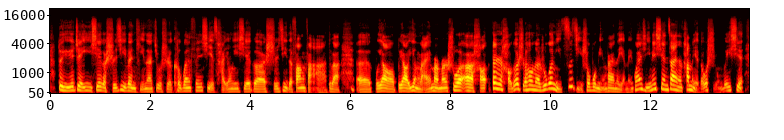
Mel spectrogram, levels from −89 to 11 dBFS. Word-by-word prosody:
对 190 Hz, -4 st, +4 dB
于 160 Hz, +2 st, +2 dB
这 170 Hz, -1 st, +1 dB
一 160 Hz, 0 st, -4 dB
些 175 Hz, +4 st, -1 dB
个 150 Hz, -, 0 dB
实 140 Hz, +1 st, -4 dB
际 170 Hz, -1 st, -1 dB
问 150 Hz, -3 st, +2 dB
题 110 Hz, -4 st, -9 dB
呢， 125 Hz, 0 st, -2 dB
就 130 Hz, 0 st, -7 dB
是 115 Hz, -1 st, -8 dB
客 140 Hz, +6 st, -5 dB
观 145 Hz, +1 st, +1 dB
分 160 Hz, +2 st, -7 dB
析， -, -, -5 dB
采 -, -, -9 dB
用 120 Hz, +1 st, -6 dB
一 125 Hz, -, -5 dB
些 125 Hz, +1 st, -1 dB
个 115 Hz, -2 st, 0 dB
实 120 Hz, +1 st, -6 dB
际 150 Hz, +5 st, -5 dB
的 -, -, -1 dB
方 140 Hz, 0 st, +1 dB
法， -, -, -6 dB
对 -, -, -9 dB
吧？ -, -, -1 dB, 0.3 s
呃， 110 Hz, 0 st, -1 dB
不 125 Hz, -, -6 dB
要 135 Hz, -5 st, +4 dB
不 140 Hz, -, -6 dB
要 140 Hz, -2 st, +5 dB
硬 150 Hz, -7 st, +2 dB
来， 120 Hz, +2 st, -3 dB
慢 140 Hz, -1 st, +3 dB
慢 140 Hz, +1 st, +3 dB
儿 -, -, -1 dB
说， 175 Hz, +4 st, +4 dB
啊 155 Hz, -3 st, +7 dB
好 135 Hz, +1 st, 0 dB
但 260 Hz, -1 st, +6 dB
是 225 Hz, -, +4 dB
好 205 Hz, -, -2 dB
多 230 Hz, +3 st, +3 dB
时 185 Hz, -4 st, -1 dB
候 205 Hz, +1 st, +2 dB
呢， 180 Hz, -2 st, +3 dB
如 185 Hz, +6 st, 0 dB
果 255 Hz, +1 st, +3 dB
你 235 Hz, +2 st, -2 dB
自 345 Hz, 0 st, -5 dB
己 250 Hz, -3 st, -10 dB
说 165 Hz, -, -2 dB
不 165 Hz, 0 st, -2 dB
明 130 Hz, -3 st, -4 dB
白 135 Hz, -1 st, 0 dB
呢， 120 Hz, -2 st, -5 dB
也 -, -, -10 dB
没 -, -, -14 dB
关 215 Hz, -, -1 dB
系， 175 Hz, -, -5 dB
因 150 Hz, -, -1 dB
为 225 Hz, +5 st, 0 dB
现 230 Hz, -3 st, -1 dB
在 205 Hz, -2 st, +5 dB
呢， 160 Hz, -, -1 dB
他 205 Hz, +6 st, +3 dB
们 190 Hz, -, 0 dB
也 -, -, -8 dB
都 -, -, -3 dB
使 170 Hz, -, -10 dB
用 -, -, -17 dB
微 155 Hz, +3 st, -4 dB
信， 170 Hz, -1 st, -2 dB
150 Hz, 325 characters per minute, -24 LUFS, 130-185 Hz, 0.3 s, 啊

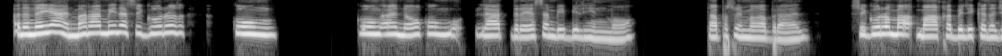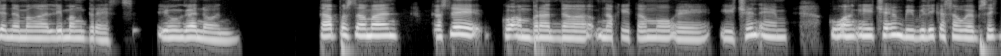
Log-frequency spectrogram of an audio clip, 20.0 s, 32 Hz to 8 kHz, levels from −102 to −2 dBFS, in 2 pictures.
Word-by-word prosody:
ano 270 Hz, +1 st, +5 dB
na 290 Hz, -, +8 dB
'yan, 325 Hz, -5 st, +5 dB
marami 310 Hz, +5 st, +4 dB
na 330 Hz, -, +3 dB
siguro 305 Hz, +2 st, -1 dB, 0.5 s
kung 280 Hz, -4 st, +4 dB, 0.8 s
kung 290 Hz, -1 st, +2 dB
ano, 275 Hz, -1 st, +2 dB
kung 275 Hz, -3 st, -1 dB, 0.2 s
lahat 245 Hz, -1 st, +1 dB
dress 220 Hz, +2 st, -2 dB
ang 240 Hz, -2 st, 0 dB
bibilhin 205 Hz, -4 st, -3 dB
mo? 175 Hz, +6 st, -6 dB, 0.6 s
Tapos 230 Hz, +3 st, -4 dB
may 225 Hz, -, -1 dB
mga 200 Hz, -1 st, -1 dB
brand? 175 Hz, +1 st, -4 dB, 0.5 s
Siguro 280 Hz, +2 st, +2 dB
ma 275 Hz, -1 st, +4 dB
makakabili 225 Hz, -1 st, +1 dB
ka 225 Hz, -, -4 dB
na 210 Hz, -, -3 dB
diyan 205 Hz, -3 st, -1 dB
ng -, -, -2 dB
mga 195 Hz, 0 st, -2 dB
limang 200 Hz, 0 st, -1 dB
dress, 170 Hz, -, -9 dB, 0.2 s
'yong 200 Hz, 0 st, -1 dB
gano'n. 170 Hz, -6 st, -1 dB, 0.8 s
Tapos 235 Hz, +1 st, +1 dB
naman 240 Hz, 0 st, +4 dB, 0.4 s
kasi 250 Hz, +3 st, +3 dB, 0.2 s
kung 230 Hz, 0 st, 0 dB
ang 220 Hz, -2 st, +1 dB
brand 205 Hz, -1 st, -1 dB
na 190 Hz, -2 st, -2 dB
nakita 200 Hz, -3 st, -5 dB
mo, 200 Hz, -1 st, -3 dB
eh, 175 Hz, +4 st, -6 dB
H&M, 215 Hz, -, -3 dB, 0.4 s
kung 230 Hz, 0 st, -2 dB
ang 230 Hz, 0 st, +2 dB
H&M 250 Hz, +1 st, +1 dB
bibili 215 Hz, +1 st, -1 dB
ka 225 Hz, -, -2 dB
sa 215 Hz, 0 st, -2 dB
website 205 Hz, +2 st, -3 dB
225 Hz, 145 wpm, -23 LUFS, 200-265 Hz, 0.8 s, na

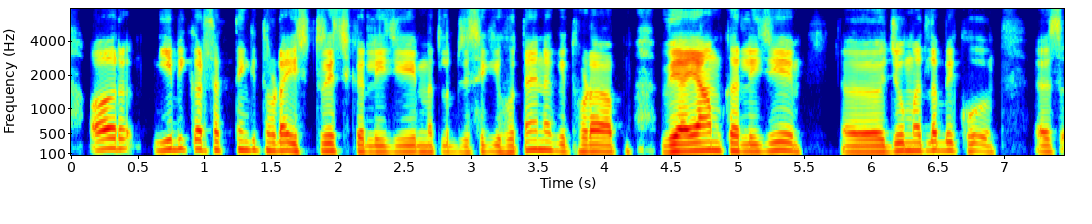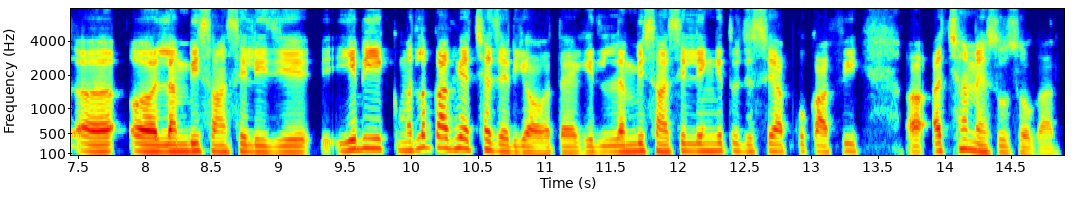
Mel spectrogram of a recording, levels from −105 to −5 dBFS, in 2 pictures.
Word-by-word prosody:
और 195 Hz, +2 st, +3 dB, 0.2 s
ये 180 Hz, +3 st, 0 dB
भी 195 Hz, -, -4 dB
कर 190 Hz, 0 st, 0 dB
सकते 175 Hz, +1 st, -5 dB
हैं 175 Hz, -, -2 dB
कि 175 Hz, -, -8 dB
थोड़ा 160 Hz, 0 st, +1 dB
स्ट्रेच 150 Hz, +1 st, -3 dB
कर 140 Hz, -, -3 dB
लीजिए, 130 Hz, +1 st, -2 dB
मतलब 130 Hz, -1 st, -7 dB
जैसे 125 Hz, +2 st, -8 dB
कि 135 Hz, -, -10 dB
होता 130 Hz, +8 st, -4 dB
है 185 Hz, -, 0 dB
ना 175 Hz, -1 st, -1 dB
कि 140 Hz, -2 st, -5 dB
थोड़ा 140 Hz, -1 st, +3 dB, 0.4 s
व्यायाम 160 Hz, +4 st, +9 dB
कर 150 Hz, -, +3 dB
लीजिए 145 Hz, +4 st, 0 dB, 0.4 s
अ, 125 Hz, 0 st, +2 dB
जो 155 Hz, +5 st, -1 dB
मतलब 160 Hz, +1 st, -2 dB
एक 165 Hz, -, -2 dB
वो 150 Hz, -2 st, -4 dB, 0.4 s
अ 130 Hz, -, -1 dB
स 130 Hz, -, -7 dB
अ 140 Hz, -2 st, +5 dB, 0.2 s
अ, 145 Hz, -2 st, +8 dB
लम्बी 145 Hz, +2 st, +3 dB
साँसे 140 Hz, -1 st, -2 dB
लीजिए। 125 Hz, -1 st, -2 dB, 0.2 s
ये 180 Hz, +5 st, +3 dB
भी 205 Hz, +1 st, +4 dB
एक 195 Hz, -2 st, -6 dB
मतलब 195 Hz, +7 st, -2 dB
काफ़ी 210 Hz, -2 st, +3 dB
अच्छा 185 Hz, -1 st, +1 dB
जरिया 125 Hz, -5 st, -2 dB
होता 115 Hz, +2 st, -3 dB
है, 120 Hz, -, -2 dB
कि 125 Hz, +2 st, -5 dB
लंबी 135 Hz, +4 st, -1 dB
साँसे 145 Hz, 0 st, -2 dB
लेंगे 150 Hz, +1 st, -1 dB
तो 155 Hz, -1 st, -10 dB
जिससे 140 Hz, +2 st, -6 dB
आपको 140 Hz, +1 st, -4 dB
क -, -, -26 dB
काफ़ी 140 Hz, +4 st, -5 dB, 0.4 s
अ, -, -, 0 dB
अच्छा 155 Hz, +6 st, 0 dB
महसूस 130 Hz, -, -3 dB
होगा। 105 Hz, -2 st, -8 dB
145 Hz, 225 wpm, -23 LUFS, 130-165 Hz, 0.4 s, व्यायाम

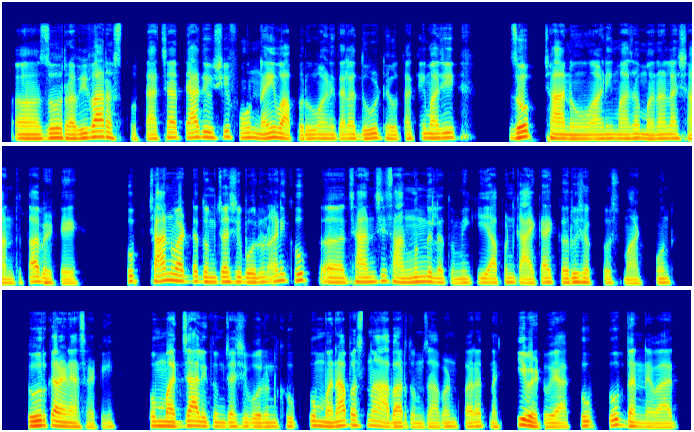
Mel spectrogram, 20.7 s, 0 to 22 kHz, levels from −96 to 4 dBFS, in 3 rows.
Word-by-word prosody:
अ, 115 Hz, 0 st, +3 dB
जो 130 Hz, +1 st, +5 dB
रविवार 130 Hz, +8 st, +5 dB
असतो 115 Hz, -6 st, -4 dB
त्याच्या 115 Hz, +6 st, -1 dB
त्या 140 Hz, +2 st, +2 dB
दिवशी 150 Hz, 0 st, 0 dB
फोन 135 Hz, 0 st, 0 dB
नाही 125 Hz, +4 st, +3 dB
वापरू 110 Hz, -4 st, +1 dB
आणि 115 Hz, -1 st, -1 dB
त्याला 115 Hz, +1 st, -2 dB
दूर 115 Hz, +3 st, +1 dB
ठेवता, 110 Hz, 0 st, -3 dB
की 125 Hz, +3 st, -6 dB
माझी 130 Hz, +2 st, +2 dB, 0.6 s
झोप 155 Hz, +6 st, +7 dB, 0.2 s
छान 115 Hz, -3 st, +3 dB
हो 110 Hz, 0 st, +1 dB
आणि 115 Hz, +1 st, 0 dB
माझ्या 115 Hz, +2 st, 0 dB
मनाला 115 Hz, +1 st, 0 dB
शांतता 110 Hz, +4 st, -3 dB
भेटे. 105 Hz, -5 st, -3 dB, 0.5 s
खूप 150 Hz, 0 st, -2 dB
छान 175 Hz, +2 st, +4 dB
वाटतं 145 Hz, -4 st, +1 dB
तुमच्याशी 135 Hz, 0 st, 0 dB
बोलून 125 Hz, 0 st, 0 dB
आणि 165 Hz, +3 st, -1 dB
खूप 180 Hz, +1 st, 0 dB, 0.5 s
छानशी 135 Hz, +3 st, 0 dB
सांगून 130 Hz, -1 st, 0 dB
दिलं 125 Hz, -4 st, 0 dB
तुम्ही, 110 Hz, +1 st, -4 dB
की 120 Hz, 0 st, -3 dB
आपण 115 Hz, +2 st, -3 dB
काय 105 Hz, -3 st, -2 dB
काय 120 Hz, 0 st, -1 dB
करू 115 Hz, +2 st, +1 dB
शकतो? 115 Hz, -3 st, -3 dB
स्मार्टफोन 105 Hz, +2 st, -6 dB, 0.5 s
दूर 135 Hz, +3 st, +7 dB
करण्यासाठी. 110 Hz, -5 st, +1 dB, 0.4 s
खूप 130 Hz, 0 st, 0 dB
मज्जा 125 Hz, +1 st, +4 dB
आली 125 Hz, -2 st, +3 dB
तुमच्याशी 115 Hz, -1 st, -2 dB
बोलून, 110 Hz, 0 st, 0 dB
खूप-खूप 120 Hz, +5 st, -4 dB
मनापासून 140 Hz, +4 st, +1 dB
आभार 110 Hz, -4 st, +1 dB
तुमचा 105 Hz, -1 st, -5 dB
आपण 110 Hz, +2 st, -3 dB
परत 115 Hz, +2 st, -2 dB
नक्की 110 Hz, +9 st, +1 dB
भेटूया. 105 Hz, -4 st, +3 dB
खूप-खूप 135 Hz, +4 st, -1 dB
धन्यवाद. 105 Hz, -4 st, -2 dB
120 Hz, 170 wpm, -22 LUFS, 110-135 Hz, 0.6 s, झोप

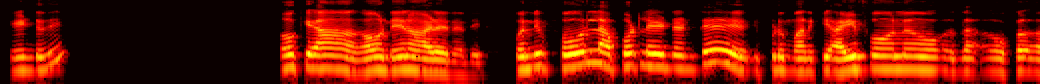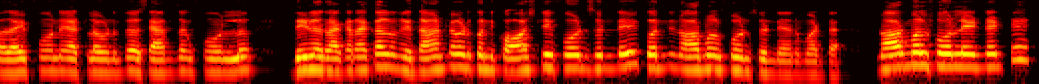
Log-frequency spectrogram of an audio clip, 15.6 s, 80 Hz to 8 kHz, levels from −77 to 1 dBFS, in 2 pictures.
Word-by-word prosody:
ఏంటిది? 175 Hz, -, -5 dB, 1.7 s
ఓకె. 205 Hz, +1 st, +3 dB
ఆ! -, -, +2 dB, 0.3 s
అవును. 180 Hz, +1 st, +2 dB
నేను 180 Hz, 0 st, +2 dB
ఆడానది. 140 Hz, -4 st, 0 dB, 0.3 s
కొన్ని 185 Hz, +4 st, +2 dB, 0.2 s
ఫోన్‌లు 230 Hz, +5 st, +5 dB
అప్పట్లో 220 Hz, +1 st, -1 dB
ఏంటంటే, 195 Hz, +4 st, 0 dB, 0.3 s
ఇప్పుడు 175 Hz, +2 st, -5 dB
మనకి 165 Hz, +2 st, -2 dB, 0.2 s
ఐఫోను 185 Hz, 0 st, +1 dB, 0.4 s
ద -, -, -2 dB, 0.3 s
ఒక -, -, -9 dB, 0.4 s
ఐఫోన్ 170 Hz, +1 st, -8 dB
ఎట్లా 155 Hz, +1 st, -5 dB
ఉంటుందో 155 Hz, +2 st, -3 dB
శాంసంగ్ 160 Hz, +2 st, -3 dB
ఫోన్‌లు, 160 Hz, +2 st, -2 dB, 0.4 s
దీనిలో 180 Hz, +1 st, +4 dB
రకరకాలున్నాయి. 180 Hz, +1 st, 0 dB
దాంట్లో 185 Hz, +5 st, 0 dB
కూడా 200 Hz, -, -2 dB
కొన్ని 180 Hz, -3 st, -3 dB
కాస్ట్లీ 175 Hz, +5 st, +2 dB
ఫోన్స్ 195 Hz, -1 st, -1 dB
ఉండేవి, 205 Hz, +4 st, +1 dB
కొన్ని 200 Hz, +1 st, -1 dB
నార్మల్ 180 Hz, 0 st, 0 dB
ఫోన్స్ 165 Hz, -3 st, -3 dB
ఉండేవన్నమాట. 140 Hz, -1 st, -9 dB, 0.4 s
నార్మల్ 215 Hz, +2 st, +5 dB
ఫోన్‌‌‌‌‌‌‌లో 210 Hz, -1 st, +5 dB
ఏంటంటే 210 Hz, +8 st, -2 dB
180 Hz, 135 wpm, -28 LUFS, 165-205 Hz, 1.7 s, ఫోన్‌లు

